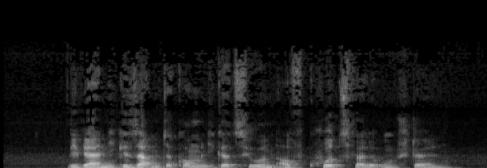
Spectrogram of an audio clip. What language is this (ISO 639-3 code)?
deu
